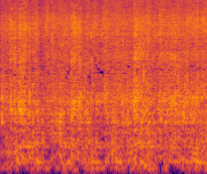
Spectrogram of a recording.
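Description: Running water pours into a freshly cleaned household sink used for washing clothes and dishes, a close, steady splashing gush with small fluctuations and no talking.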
